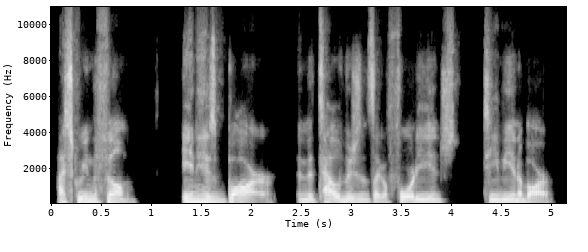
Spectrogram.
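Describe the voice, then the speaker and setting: A man's voice: mid-range voice, a little fast, creaky, husky, dry recording. Man telling a story in a dry, close room. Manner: animated anecdotes with many restarts and acted quotes. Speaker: documentary director, guest. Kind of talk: conversational storytelling interview.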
